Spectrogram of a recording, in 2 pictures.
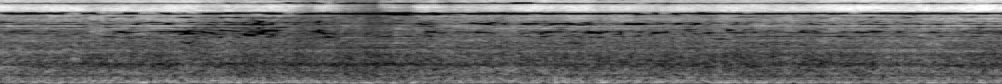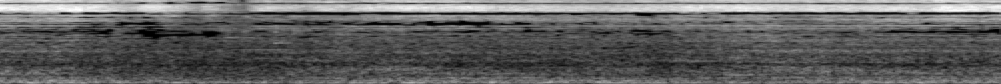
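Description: Freight train of hopper wagons rolling past over the level crossing: a steady, continuous low rumble of wheels on rail, with a steady high-pitched hiss above it.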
